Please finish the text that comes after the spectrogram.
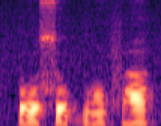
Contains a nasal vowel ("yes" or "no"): yes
